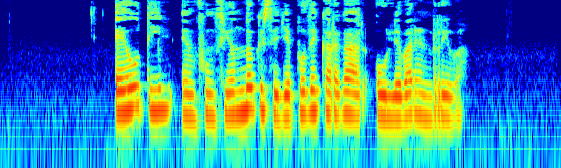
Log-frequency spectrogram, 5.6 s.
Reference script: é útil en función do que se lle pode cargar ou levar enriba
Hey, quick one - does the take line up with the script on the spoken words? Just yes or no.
yes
